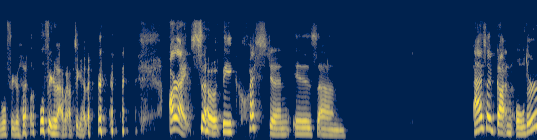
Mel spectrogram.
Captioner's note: laughter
